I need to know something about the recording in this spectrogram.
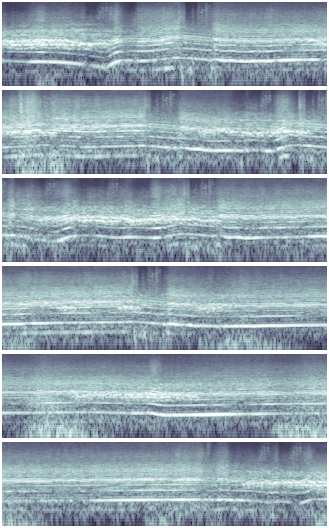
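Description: A racing car engine revs hard, rising and falling as the gears shift.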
